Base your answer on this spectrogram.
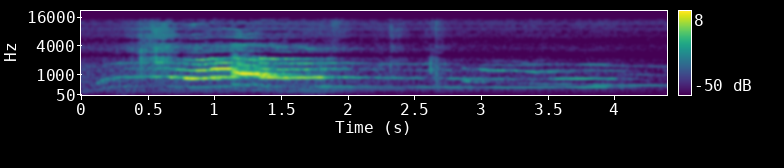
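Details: Stray grey and white cat and a black cat facing off in a garage, about to fight: a swelling wailing yowl that rises and wavers, then trails off into a long lower drawn-out moan.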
